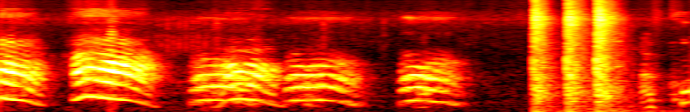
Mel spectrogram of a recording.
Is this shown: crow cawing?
yes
